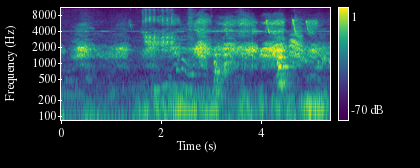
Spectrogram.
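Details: Crow cawing rapidly, with several harsh, grating calls crowded together, and some higher thin chirps from other birds mixed in.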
